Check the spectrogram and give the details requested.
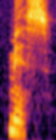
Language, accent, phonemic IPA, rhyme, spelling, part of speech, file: English, General American, /mɪs/, -ɪs, miss, verb / noun, En-us-miss.ogg
- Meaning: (verb) 1. To fail to hit, catch, grasp, etc 2. To avoid hitting 3. To fail to achieve or attain 4. To fail to experience, attend, partake, take advantage of, etc 5. To avoid or escape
